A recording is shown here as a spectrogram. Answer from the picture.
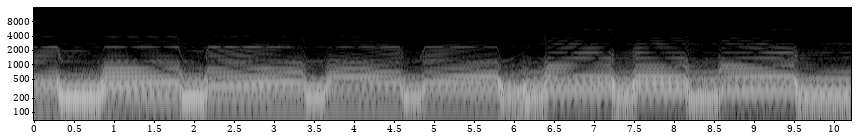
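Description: Synthesizer keyboard music: sustained chords, each held for about a second, sliding in pitch into the next.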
